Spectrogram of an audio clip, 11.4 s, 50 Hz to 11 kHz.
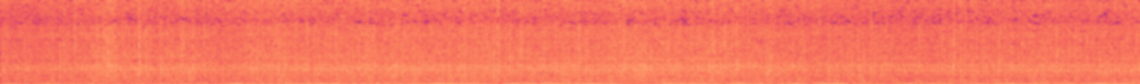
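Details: Ford 302 5.0 V8, never run before, idling: steady low drone with rough uneven pulse; internal noise persists with belts off, unchanged pulling each plug wire; owner suspects piston slap, broken wrist pin, timing chain or torque converter area, unconfirmed.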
